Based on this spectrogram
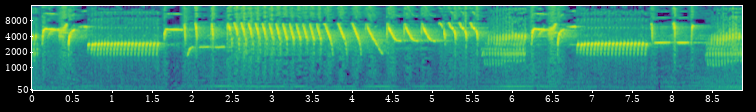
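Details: Canary in ngristal master song for tutoring other birds: sustained pure whistled tones alternating with extended rapid trills and quick downward sweeps, high and bright throughout, with faint background noise.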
